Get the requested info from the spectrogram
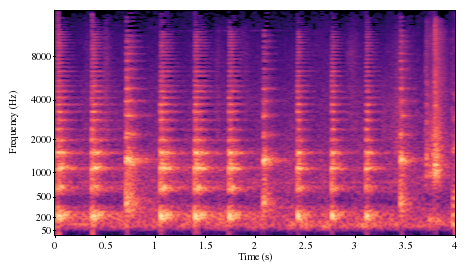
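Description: Click track count-in from the show laptop: a steady metronome of short pitched clicks, about three a second, the cue the band counts in to at the start of a song.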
